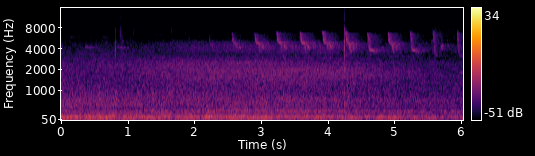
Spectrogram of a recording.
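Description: A bird singing a run of about ten repeated high notes, each sliding downward, about three a second, starting a couple of seconds in. Underneath is a steady low background rumble.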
